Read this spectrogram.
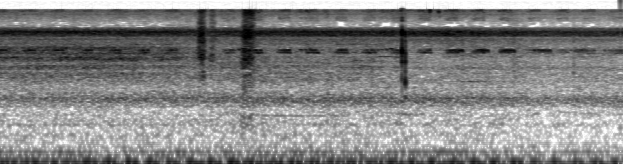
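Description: A train rumbles faintly far off.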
